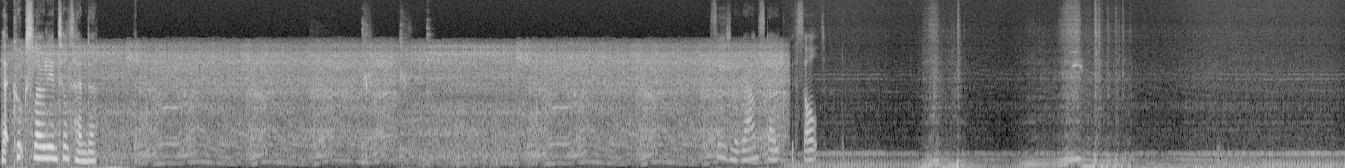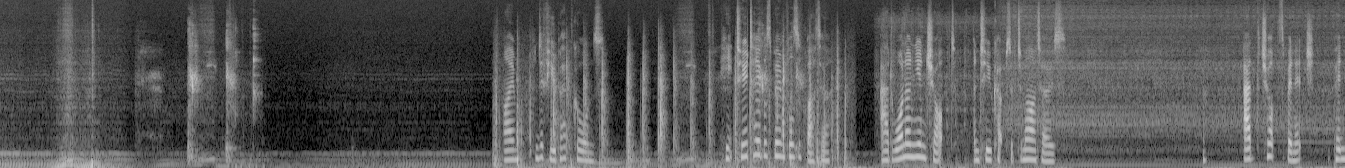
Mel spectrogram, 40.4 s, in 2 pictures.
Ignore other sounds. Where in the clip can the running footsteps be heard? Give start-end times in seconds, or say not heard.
27.6-33.0.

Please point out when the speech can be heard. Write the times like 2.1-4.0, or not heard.
0.0-2.0, 10.7-12.7, 27.7-29.4, 31.0-36.2, 38.2-40.3.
